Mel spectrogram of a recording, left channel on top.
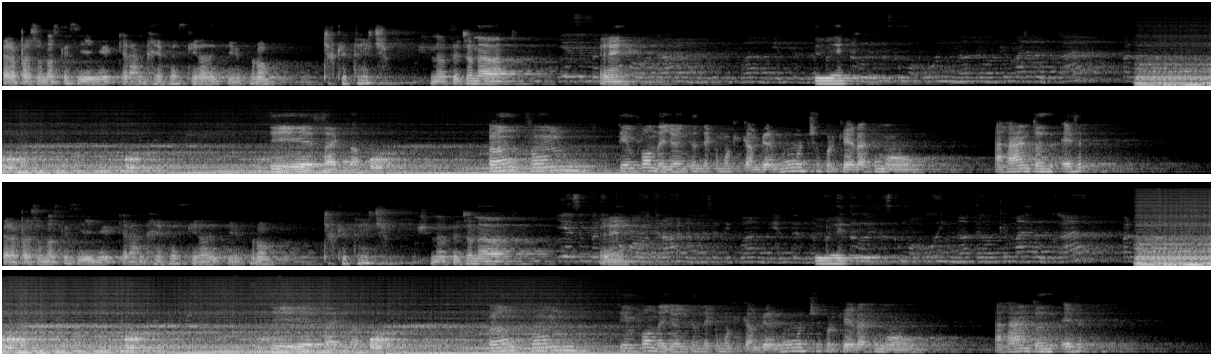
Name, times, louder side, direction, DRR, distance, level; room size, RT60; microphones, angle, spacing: voice 1, 0.0-2.8 3.2-3.9 4.3-5.1 6.0-6.3 8.1-8.4 14.8-15.7 17.0-17.9 18.3-21.3 22.0-22.9, left 2 dB, 45° left, 9 dB, 0.9 m, -21 dB
voice 2, 5.5-10.9 11.2-15.4, right 1 dB, 70° right, 1 dB, 4.0 m, -36 dB
sound 1, 11.3-19.3, right 3 dB, 45° right, 0.4 m, -19 dB
27.5 x 17.5 x 5.7 m, 2.3 s
head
